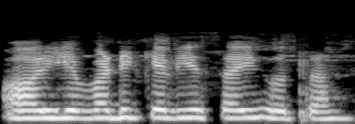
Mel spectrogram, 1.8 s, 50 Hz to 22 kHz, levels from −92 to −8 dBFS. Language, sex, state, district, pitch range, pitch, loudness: Hindi, female, Bihar, Samastipur, 240-250 Hz, 245 Hz, -17 LUFS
